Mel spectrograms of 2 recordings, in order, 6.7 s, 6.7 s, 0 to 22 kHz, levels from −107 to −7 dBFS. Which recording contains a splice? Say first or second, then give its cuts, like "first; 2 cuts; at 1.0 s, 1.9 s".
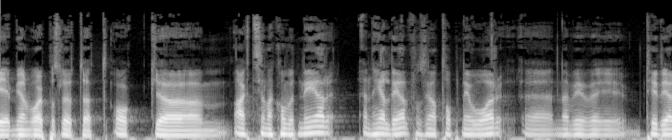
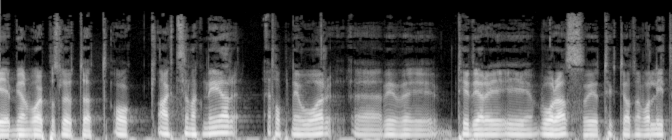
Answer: second; 5 cuts; at 1.5 s, 2.0 s, 2.7 s, 3.8 s, 5.8 s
